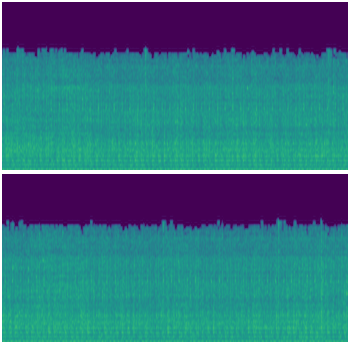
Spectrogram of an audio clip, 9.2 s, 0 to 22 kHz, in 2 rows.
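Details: Yamaha V-Star 1100 Classic V-twin with carburetors, repaired for backfire and spark plug flooding, traced to a rotten pipe. Deep, even idle with a steady low thump on both cylinders, no misses or pops. Normal, healthy idle.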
